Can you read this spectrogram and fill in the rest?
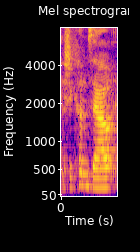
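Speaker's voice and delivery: ordinary delivery, nothing marked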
